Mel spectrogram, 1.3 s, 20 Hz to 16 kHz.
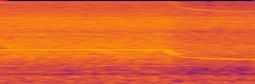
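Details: Dyson V10 cordless vacuum after stripdown and repair to make it air-tight again: steady high whine dropping cleanly to lower pitch when power mode changes; smooth even airflow, healthy.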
